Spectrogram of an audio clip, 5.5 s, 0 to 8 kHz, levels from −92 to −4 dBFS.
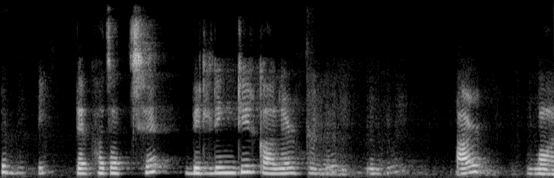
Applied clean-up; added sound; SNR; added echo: neural mask model DeepFilterNet 3.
